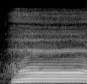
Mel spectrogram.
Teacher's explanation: E ini menunjukkan bahwa huruf ha tersebut dibaca panjang. panjangnya yaitu satu alif sama dengan dua harakat atau dua ketukan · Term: mad thobi'i, matobi'i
